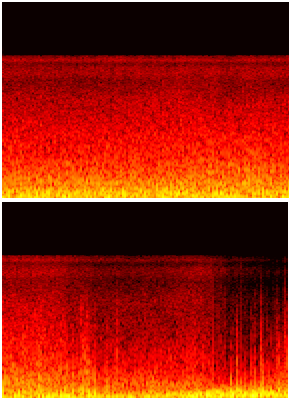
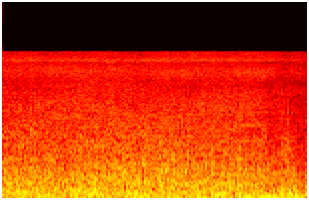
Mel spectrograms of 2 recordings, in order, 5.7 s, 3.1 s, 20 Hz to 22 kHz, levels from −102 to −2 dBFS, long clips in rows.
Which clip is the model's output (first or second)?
second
